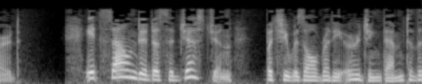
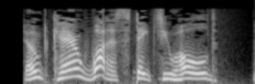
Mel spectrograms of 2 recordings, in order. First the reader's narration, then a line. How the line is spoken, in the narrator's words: Nynaeve was shouting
